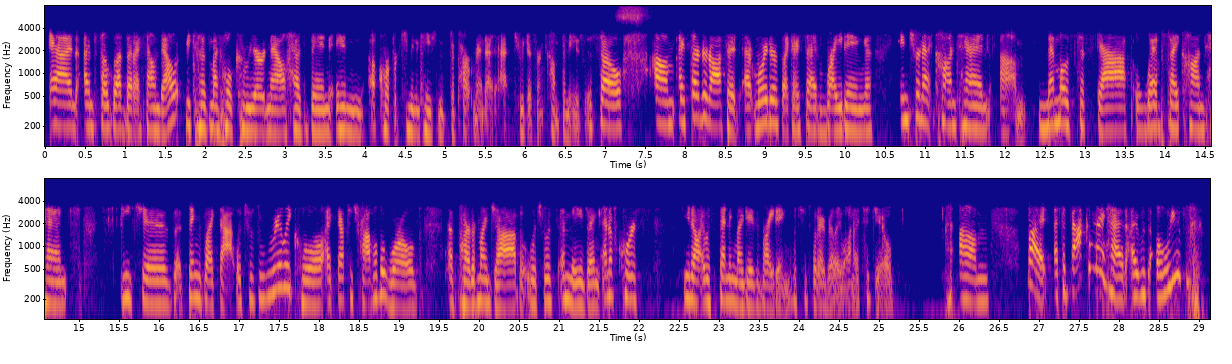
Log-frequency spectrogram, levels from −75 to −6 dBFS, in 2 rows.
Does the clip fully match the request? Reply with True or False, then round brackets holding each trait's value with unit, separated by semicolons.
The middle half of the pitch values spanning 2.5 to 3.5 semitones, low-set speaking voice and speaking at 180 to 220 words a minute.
False (3.2 semitones; 185 Hz; 200 wpm)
